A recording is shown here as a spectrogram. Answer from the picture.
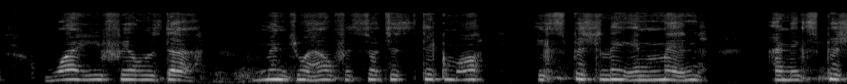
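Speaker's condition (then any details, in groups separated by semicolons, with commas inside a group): Cerebral palsy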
